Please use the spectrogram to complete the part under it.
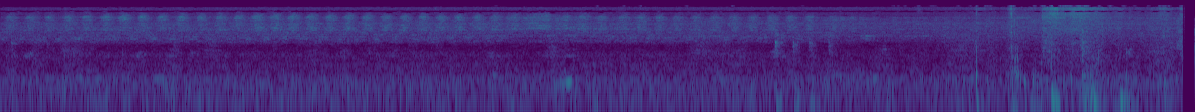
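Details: Steady hiss and low hum, with a few faint handling knocks toward the end and no animal voice.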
